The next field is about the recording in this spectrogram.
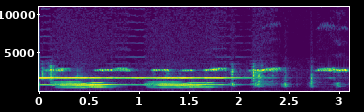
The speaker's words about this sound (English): The sound of the alarm clock we brought with us mingled with that of the crickets outside.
